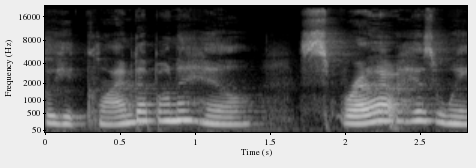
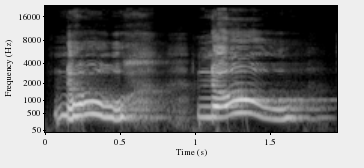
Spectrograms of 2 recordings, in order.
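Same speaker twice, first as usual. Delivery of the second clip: high, loud, pleading refusal; desperate no; 10 semitones higher, 9 dB louder than usual. Acted. Stuck rabbit answering Mister Groundhog, high loud pleading no. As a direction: beg with all his heart. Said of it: "said the little rabbit".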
